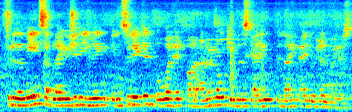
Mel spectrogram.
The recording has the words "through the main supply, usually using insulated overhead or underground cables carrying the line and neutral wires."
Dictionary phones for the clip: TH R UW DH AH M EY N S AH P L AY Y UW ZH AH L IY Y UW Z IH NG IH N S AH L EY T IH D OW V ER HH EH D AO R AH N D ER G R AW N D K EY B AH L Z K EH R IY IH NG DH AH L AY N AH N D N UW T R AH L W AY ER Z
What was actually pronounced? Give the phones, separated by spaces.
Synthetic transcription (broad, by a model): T R UW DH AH M EY N S AH P L AY Y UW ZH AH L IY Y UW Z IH NG IH N S AH L EY T IH D OW V ER HH EH D AO R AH N D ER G AW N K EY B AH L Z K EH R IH NG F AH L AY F AH N D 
